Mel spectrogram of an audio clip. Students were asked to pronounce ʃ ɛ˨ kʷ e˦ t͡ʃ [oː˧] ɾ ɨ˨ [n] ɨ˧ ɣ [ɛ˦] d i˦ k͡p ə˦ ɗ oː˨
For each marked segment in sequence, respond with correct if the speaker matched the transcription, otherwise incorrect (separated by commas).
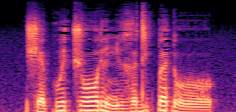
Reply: incorrect, incorrect, incorrect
